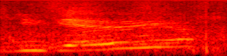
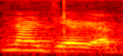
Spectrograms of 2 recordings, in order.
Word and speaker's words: Cnidaria: Nidaria? Actually, Shirley, it's pronounced Nidaria, but good try anyways.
